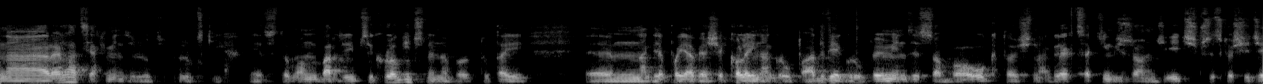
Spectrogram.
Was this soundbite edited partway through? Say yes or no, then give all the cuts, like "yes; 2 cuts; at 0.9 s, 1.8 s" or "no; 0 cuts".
no; 0 cuts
